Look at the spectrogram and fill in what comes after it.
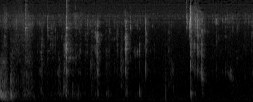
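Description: Faint chewing of crispy battered fried chicken: irregular soft crunches and mouth clicks, with a brief louder cluster about four seconds in.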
